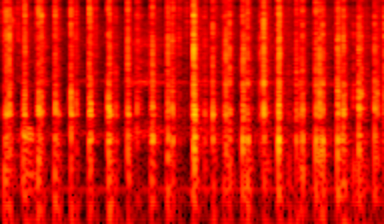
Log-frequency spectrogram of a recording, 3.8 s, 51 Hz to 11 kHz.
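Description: A small blue printed cardboard box, hollow or partly filled and held in one hand, is tapped quickly on its faces with the fingertips. About two dozen short, dull, hollow taps come in an uneven fast rhythm, each dying away almost instantly, with a low papery thump centered around 380 Hz.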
